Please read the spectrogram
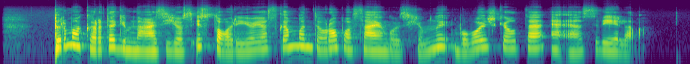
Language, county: Lithuanian, Vilnius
